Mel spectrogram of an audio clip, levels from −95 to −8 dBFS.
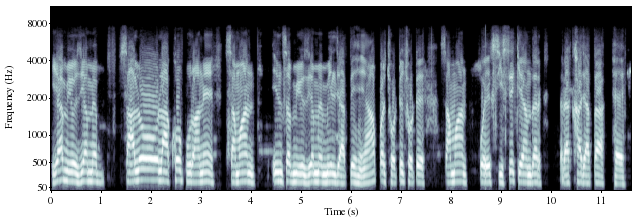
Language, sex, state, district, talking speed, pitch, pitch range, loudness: Hindi, male, Bihar, Lakhisarai, 130 wpm, 155 Hz, 145-165 Hz, -12 LUFS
